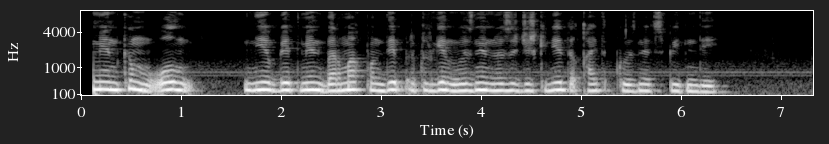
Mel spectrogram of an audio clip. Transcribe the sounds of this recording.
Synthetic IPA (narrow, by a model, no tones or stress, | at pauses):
me̞ŋkʲʰɪmwo̞̰lˠ | ne̞be̞t̪me̞nbæɾmɑq̚pənd̪e̞pɪɾkʲɪlɡʲe̞nwɵzɪne̞nwɵzɪʒʏɾkʲene̞d̪ɪqʰɑjt̪ə̥p̚kʲʰɵzɪne̞t̪ʰʏ̥spe̞jt̪ɪnd̪e̞j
